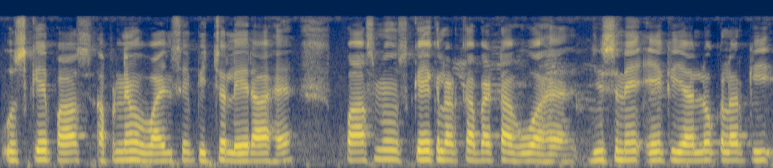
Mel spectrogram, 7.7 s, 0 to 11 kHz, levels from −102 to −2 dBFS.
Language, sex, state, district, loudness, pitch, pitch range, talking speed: Hindi, male, Punjab, Fazilka, -16 LUFS, 165 Hz, 155-170 Hz, 170 wpm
